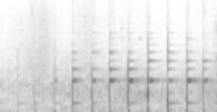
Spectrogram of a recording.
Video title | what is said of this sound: Were STICKS effective battlefield WEAPONS? Reply to Scholagladiatoria | galvanized steel two mil thick let's see if you can hear it let's see if we can get that the ring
